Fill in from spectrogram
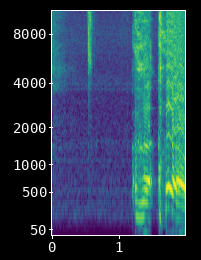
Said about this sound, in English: as I kind of been coughing and hacking here a little bit, it's that season. It's that time.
